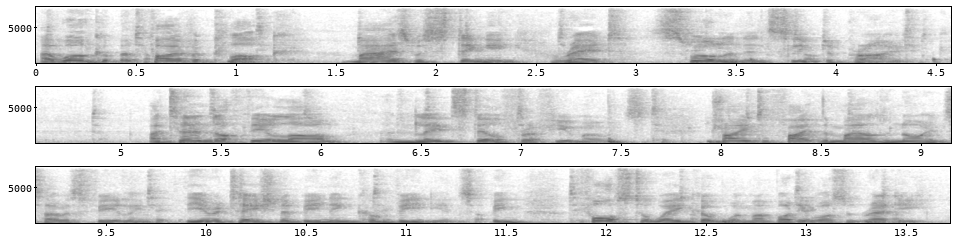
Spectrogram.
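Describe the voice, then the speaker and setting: A man's voice: mid-range voice, lively intonation, brisk, noisy background, close to an everyday voice. An actor playing a weary, fussy man in a radio play, narrating his thoughts in formal, introspective prose. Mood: weary, grudging. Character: weary, fussy man grudgingly waking too early.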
